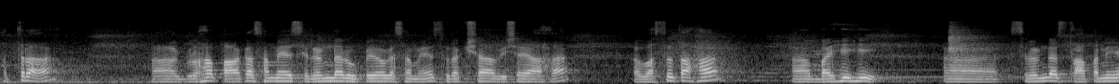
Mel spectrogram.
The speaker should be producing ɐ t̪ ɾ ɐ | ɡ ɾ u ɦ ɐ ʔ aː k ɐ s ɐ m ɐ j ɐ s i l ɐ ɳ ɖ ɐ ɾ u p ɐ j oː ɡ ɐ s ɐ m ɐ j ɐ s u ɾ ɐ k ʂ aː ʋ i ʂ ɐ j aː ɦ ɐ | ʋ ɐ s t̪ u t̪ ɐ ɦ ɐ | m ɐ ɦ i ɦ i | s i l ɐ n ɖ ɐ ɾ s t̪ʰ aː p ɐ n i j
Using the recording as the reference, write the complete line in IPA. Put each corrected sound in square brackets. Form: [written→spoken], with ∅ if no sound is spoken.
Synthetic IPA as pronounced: ɐ t̪ ɾ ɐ | ɡ ɾ u ɦ ɐ [ʔ→p] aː k ɐ s ɐ m ɐ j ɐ s i l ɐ ɳ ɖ ɐ ɾ u p ɐ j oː ɡ ɐ s ɐ m ɐ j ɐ s u ɾ ɐ k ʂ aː ʋ i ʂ ɐ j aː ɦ ɐ | ʋ ɐ s t̪ u t̪ ɐ ɦ ɐ | [m→b] ɐ ɦ i ɦ i | s i l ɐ [n→ɳ] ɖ ɐ ɾ s t̪ʰ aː p ɐ n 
